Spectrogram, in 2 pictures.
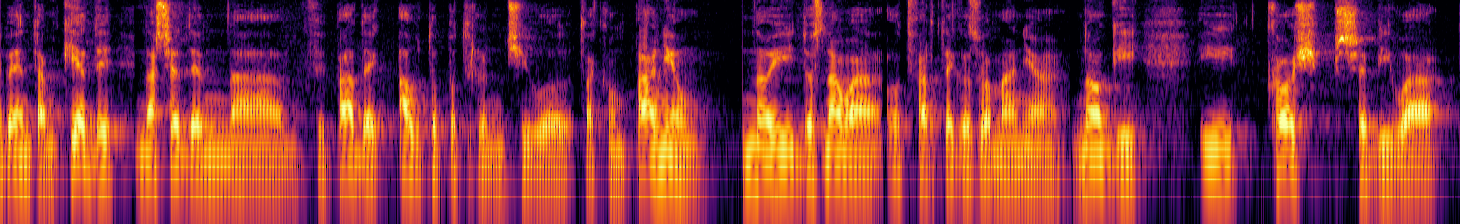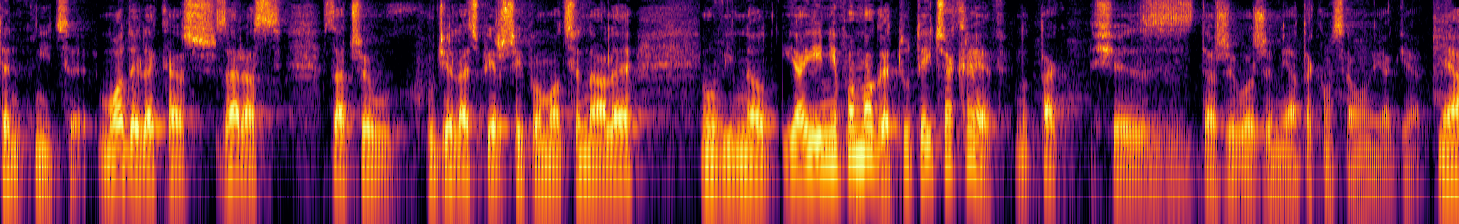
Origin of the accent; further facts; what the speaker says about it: Tarnów, Lesser Poland, Poland; Ja pochodzę z Tarnowa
